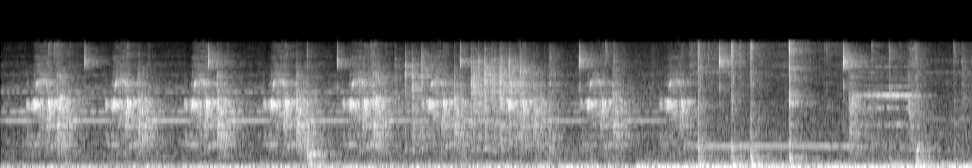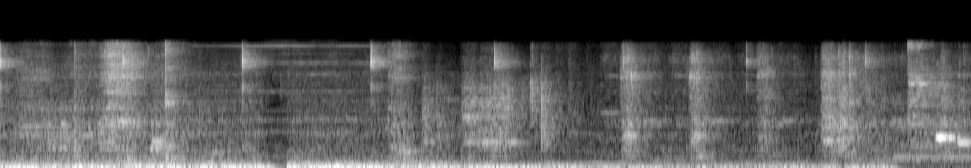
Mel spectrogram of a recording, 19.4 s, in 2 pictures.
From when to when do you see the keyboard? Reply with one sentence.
The keyboard can be heard from 3.0 to 11.6 s.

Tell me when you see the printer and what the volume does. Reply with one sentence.
The printer can be heard from 0.0 to 19.3 s, getting quieter.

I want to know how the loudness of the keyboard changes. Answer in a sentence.
The loudness of the keyboard goes down.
